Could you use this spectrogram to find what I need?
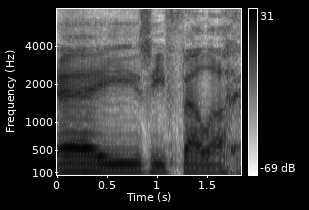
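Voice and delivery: level, flat monotone delivery, a touch loud. Retelling a talk show moment: imitating Norm Macdonald. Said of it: "He's like".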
